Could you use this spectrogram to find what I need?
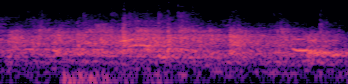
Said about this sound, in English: So a round of applause for our helpers, please. Thank you very much.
